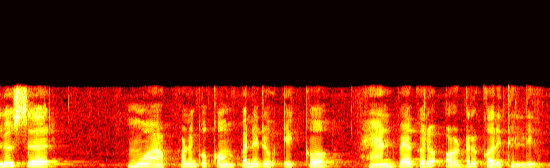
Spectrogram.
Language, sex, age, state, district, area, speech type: Odia, female, 30-45, Odisha, Nayagarh, rural, spontaneous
